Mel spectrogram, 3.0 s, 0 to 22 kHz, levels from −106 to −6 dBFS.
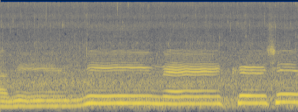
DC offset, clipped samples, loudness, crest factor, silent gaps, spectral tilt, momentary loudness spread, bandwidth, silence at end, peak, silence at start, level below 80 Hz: under 0.1%; under 0.1%; -17 LUFS; 14 dB; none; -5 dB/octave; 4 LU; over 20 kHz; 0 s; -4 dBFS; 0 s; -56 dBFS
